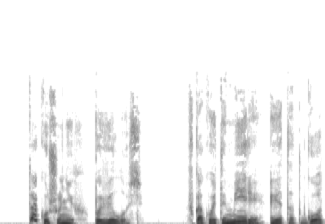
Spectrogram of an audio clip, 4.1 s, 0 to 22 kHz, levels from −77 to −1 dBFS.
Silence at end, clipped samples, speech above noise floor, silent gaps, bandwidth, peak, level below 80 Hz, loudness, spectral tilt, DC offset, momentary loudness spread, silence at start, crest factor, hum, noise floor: 0 s; under 0.1%; 35 dB; none; 14.5 kHz; -12 dBFS; -56 dBFS; -26 LUFS; -6.5 dB/octave; under 0.1%; 12 LU; 0.35 s; 14 dB; none; -60 dBFS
